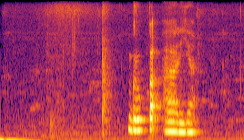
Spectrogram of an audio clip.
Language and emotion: Russian, neutral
